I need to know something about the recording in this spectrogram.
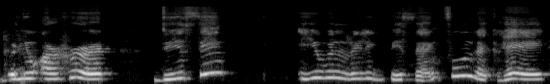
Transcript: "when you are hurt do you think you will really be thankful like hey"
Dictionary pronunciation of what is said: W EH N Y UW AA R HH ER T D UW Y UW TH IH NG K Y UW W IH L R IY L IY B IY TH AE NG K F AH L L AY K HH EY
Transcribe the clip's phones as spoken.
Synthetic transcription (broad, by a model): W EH N Y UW AA R HH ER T D UW Y UW TH IH NG K Y UW W IH L R IY L IY B IY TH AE NG K F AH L L AY K HH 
